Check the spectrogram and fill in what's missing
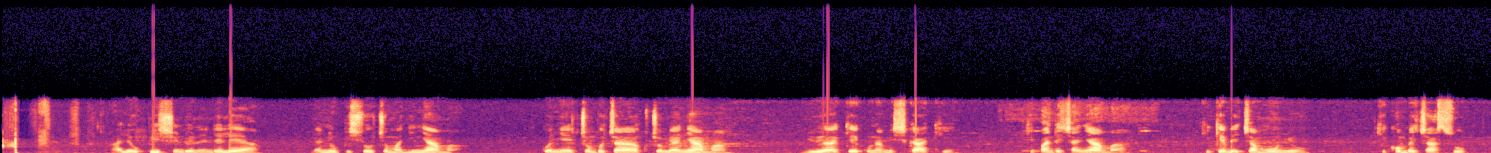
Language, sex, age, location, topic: Swahili, male, 18-24, Mombasa, agriculture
